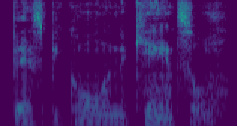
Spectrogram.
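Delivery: lightly voiced slow Aussie drawl; a hint of a slow Aussie drawl; southern Aussie drawl. Trip answering his friend's late call, mild Aussie drawl. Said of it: "slow southern Aussie drawl".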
